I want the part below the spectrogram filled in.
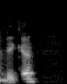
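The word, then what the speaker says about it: Sevika: What did you think of Savika? Is that how you say it? It's right, Savika? – Yeah, Savika.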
